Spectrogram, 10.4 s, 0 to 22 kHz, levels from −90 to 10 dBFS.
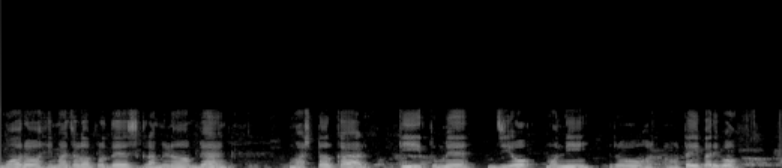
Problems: constant background noise, continuous background conversations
